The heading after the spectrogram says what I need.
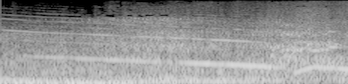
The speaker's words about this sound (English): I hate it when they put sirens in commercials.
